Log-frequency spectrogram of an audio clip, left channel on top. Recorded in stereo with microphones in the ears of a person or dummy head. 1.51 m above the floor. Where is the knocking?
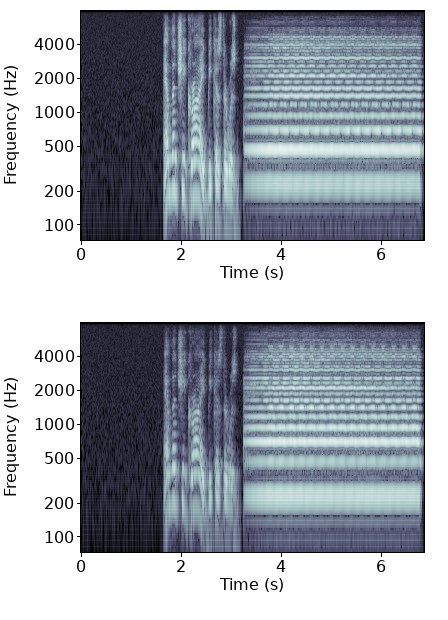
No knocking in this recording.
